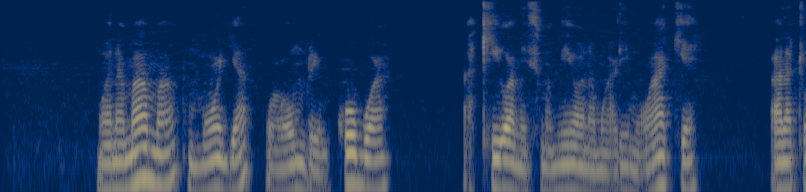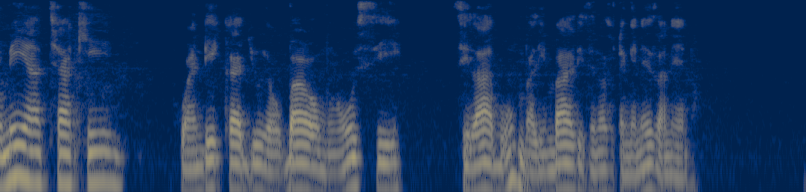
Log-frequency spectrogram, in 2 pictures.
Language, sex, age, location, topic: Swahili, male, 25-35, Dar es Salaam, education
